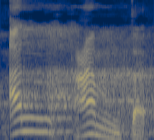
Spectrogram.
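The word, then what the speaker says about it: أنعمت: mim dia tawas uh terlalu mengalir tidak terlalu tertahan Tidak sehingga cara bacanya An amta An amta kalau terlalu mengalir an Nam tak kalau tertahan an amta tapi dia pertengahan an amta gimana an-najm tak ada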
